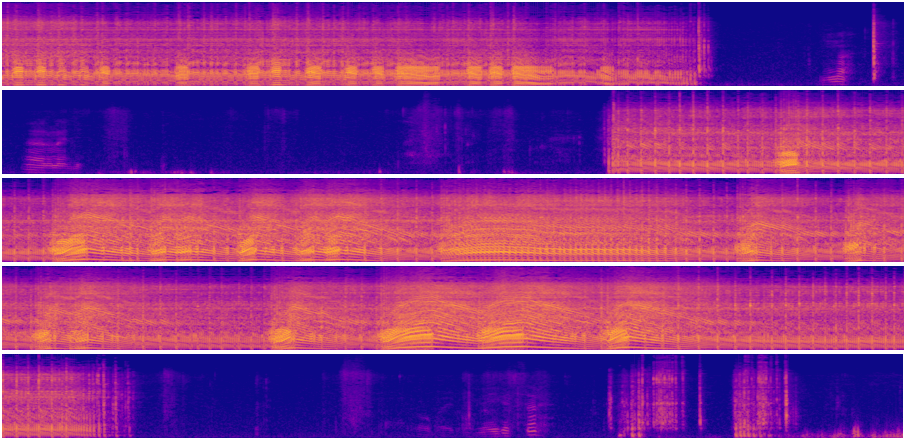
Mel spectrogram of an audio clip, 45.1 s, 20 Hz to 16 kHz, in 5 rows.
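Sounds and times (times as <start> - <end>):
chainsaw revving: 0.0 - 7.2, 15.0 - 37.5, 42.2 - 44.0.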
